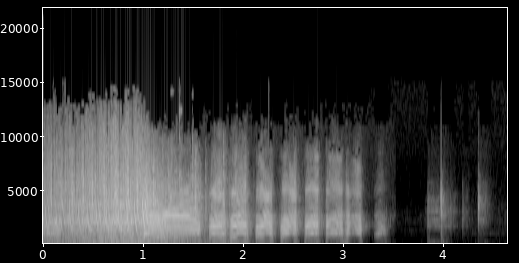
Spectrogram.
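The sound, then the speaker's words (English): Machine-gun fire from a black-and-white gangster film on a TV: a dense, loud burst, then a rapid string of short staccato bursts with laughter-like vocal sounds mixed in, fading to a few scattered pops. “Shocked by the black and white images on TV, Kevin covers his eyes with his hands but peeks through his fingers as the man guns down his phone.”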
